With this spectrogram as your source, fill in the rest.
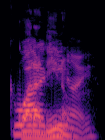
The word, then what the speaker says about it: Guadagnino: How do you pronounce his name again? Guadagnino. Luca Yeah. Guadagnino for Bones and All.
